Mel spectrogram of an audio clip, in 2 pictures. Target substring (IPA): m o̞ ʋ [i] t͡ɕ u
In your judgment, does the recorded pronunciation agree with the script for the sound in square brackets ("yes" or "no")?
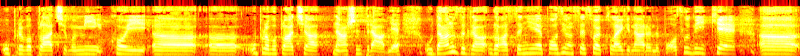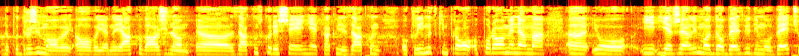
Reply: no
